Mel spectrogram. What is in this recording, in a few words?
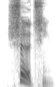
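"shi4qing5", Chinese; Cours de Chinois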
